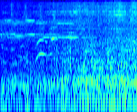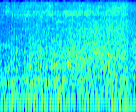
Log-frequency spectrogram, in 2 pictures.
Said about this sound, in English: Helicopters approach the Latania. The SEALs stand on deck, guarding the passengers, who all have their hands on their heads except the ship's captain. He looks up to see a rope drop down from the helicopter hovering overhead.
